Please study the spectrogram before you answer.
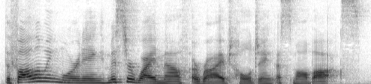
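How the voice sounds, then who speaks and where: A woman's voice: on the low side, sing-song, moderate pace, faint music behind. A woman narrator reading a scripted horror story in the first person.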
